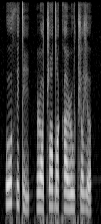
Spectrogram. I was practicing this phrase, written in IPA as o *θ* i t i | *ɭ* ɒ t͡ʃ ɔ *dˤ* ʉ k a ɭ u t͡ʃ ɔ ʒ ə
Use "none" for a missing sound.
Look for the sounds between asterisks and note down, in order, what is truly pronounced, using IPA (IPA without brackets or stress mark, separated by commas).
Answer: θ, ɭ, dˤ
